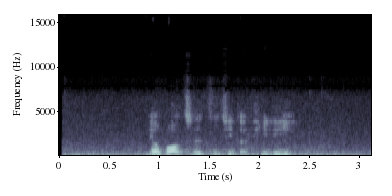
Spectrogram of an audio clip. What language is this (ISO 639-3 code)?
zho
